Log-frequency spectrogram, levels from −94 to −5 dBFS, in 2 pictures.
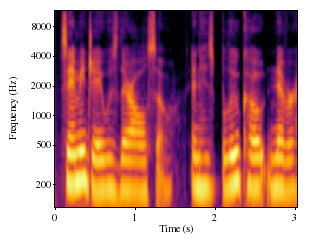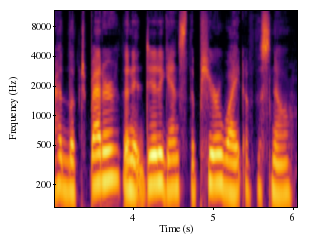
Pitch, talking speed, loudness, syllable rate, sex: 185 Hz, 230 wpm, -17 LUFS, 5.4 syllables/s, female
